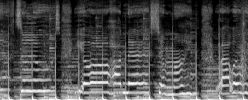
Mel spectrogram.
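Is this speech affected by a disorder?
No.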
